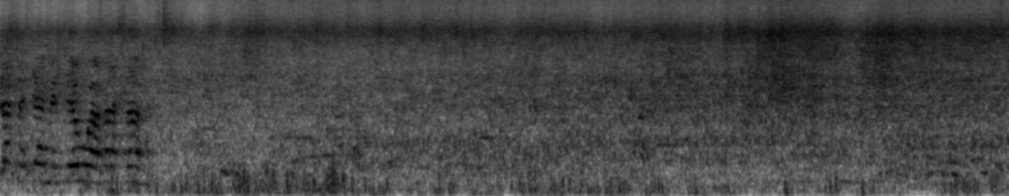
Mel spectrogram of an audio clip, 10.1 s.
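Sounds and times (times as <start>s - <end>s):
heavy rain on pavement: 0.0s - 10.0s
wind buffeting microphone: 0.0s - 10.0s.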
